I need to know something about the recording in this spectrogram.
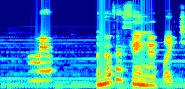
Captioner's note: meowing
